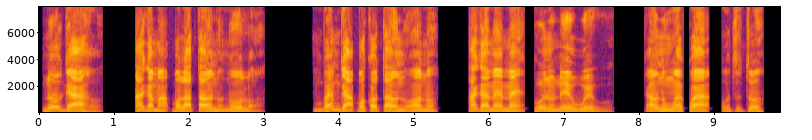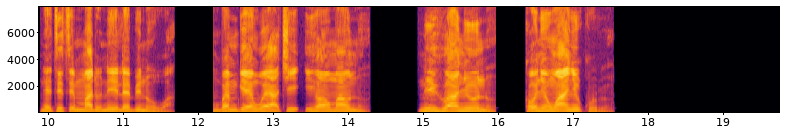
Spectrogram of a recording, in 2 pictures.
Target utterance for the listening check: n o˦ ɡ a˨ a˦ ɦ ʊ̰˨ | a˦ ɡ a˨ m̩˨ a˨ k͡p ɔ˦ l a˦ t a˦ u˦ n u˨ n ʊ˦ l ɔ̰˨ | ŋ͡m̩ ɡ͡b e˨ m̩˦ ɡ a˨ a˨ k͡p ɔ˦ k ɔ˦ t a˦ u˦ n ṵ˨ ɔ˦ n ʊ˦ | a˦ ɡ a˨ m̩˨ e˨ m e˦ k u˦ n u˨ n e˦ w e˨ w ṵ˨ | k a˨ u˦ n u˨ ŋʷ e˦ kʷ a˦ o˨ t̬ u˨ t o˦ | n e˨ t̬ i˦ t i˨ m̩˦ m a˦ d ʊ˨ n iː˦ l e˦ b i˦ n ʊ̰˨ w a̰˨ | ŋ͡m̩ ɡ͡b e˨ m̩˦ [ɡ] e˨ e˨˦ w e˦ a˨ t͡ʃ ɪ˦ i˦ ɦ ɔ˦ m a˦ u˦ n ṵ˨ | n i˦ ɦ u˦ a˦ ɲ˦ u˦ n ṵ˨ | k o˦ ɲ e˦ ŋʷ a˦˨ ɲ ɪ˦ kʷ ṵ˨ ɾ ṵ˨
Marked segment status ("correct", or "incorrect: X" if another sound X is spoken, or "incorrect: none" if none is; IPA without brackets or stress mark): correct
